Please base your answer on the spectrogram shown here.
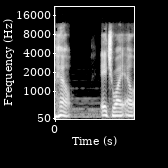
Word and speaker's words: Hyll: It's called hell, Hyll, if you pronounce it.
